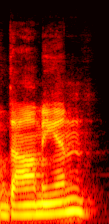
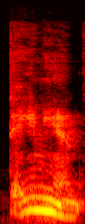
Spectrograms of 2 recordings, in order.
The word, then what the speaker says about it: Damien: You're very special, Damian. And like the Greta, the female, it's Damien. Say it right.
